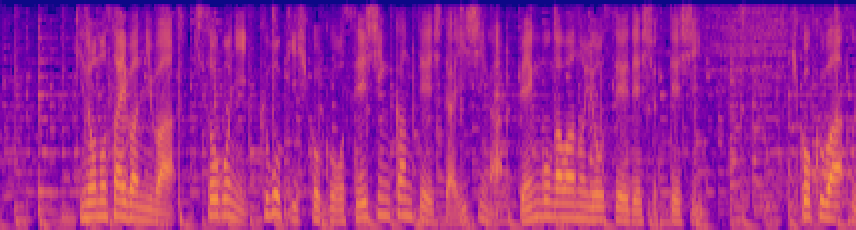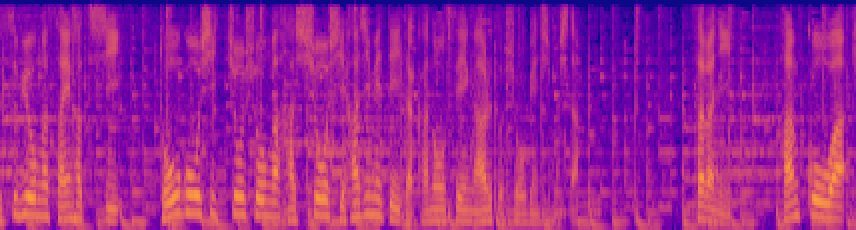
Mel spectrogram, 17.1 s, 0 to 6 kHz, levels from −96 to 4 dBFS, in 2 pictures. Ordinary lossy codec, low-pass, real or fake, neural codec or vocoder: none; 5.4 kHz; real; none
